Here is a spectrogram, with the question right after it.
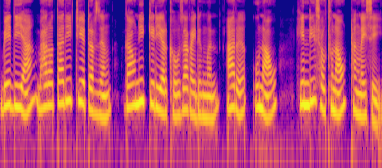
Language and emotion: Bodo, neutral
